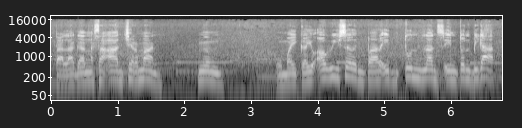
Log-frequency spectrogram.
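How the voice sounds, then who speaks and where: A man's voice: on the high side, steady tone, unhurried, faint music behind, close to an everyday voice. A man playing a deferential, coaxing village underling in an Ilocano-accented radio comedy drama.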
